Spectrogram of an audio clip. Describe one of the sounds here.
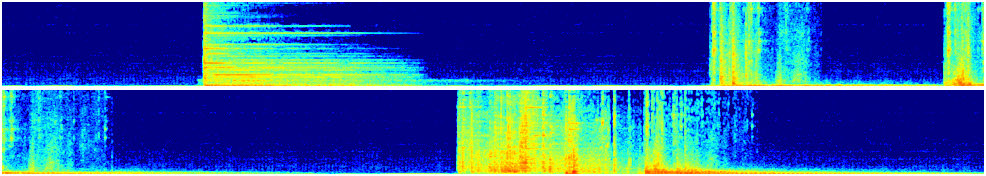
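A video game plays short chimes and whooshes as menus open and close.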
